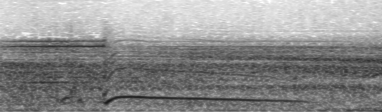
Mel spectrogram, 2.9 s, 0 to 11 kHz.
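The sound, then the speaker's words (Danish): An eerie, otherworldly whistle in an Apollo 10 radio recording glides down in pitch, then holds a long, steady tone that slowly sinks, all over a constant hiss and hum of radio static; the astronauts heard it in their headsets on the dark side of the Moon. “You hear that? That whistling sound?”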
